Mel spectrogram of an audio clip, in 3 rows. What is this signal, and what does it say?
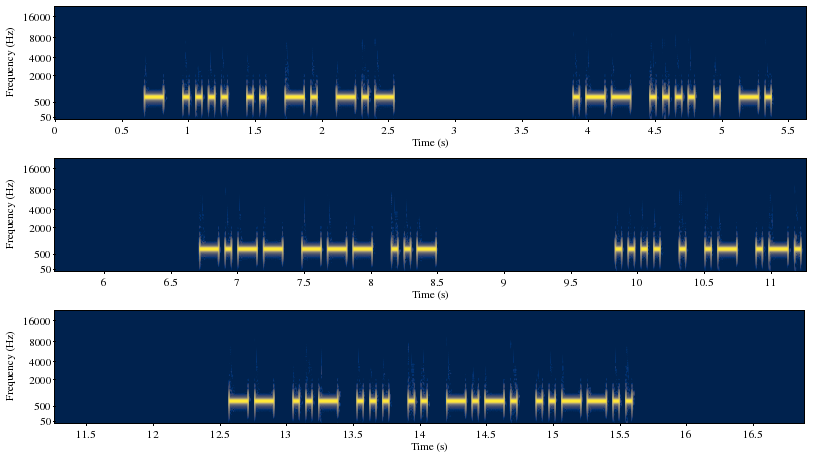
Morse code, heard as a keyed tone, about 25 wpm, 700 Hz. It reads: THINK WHEN YOU HEAR MUSIC?
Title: 4x Word-Spacing - Sentences from Top 300 Words - 25wpm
